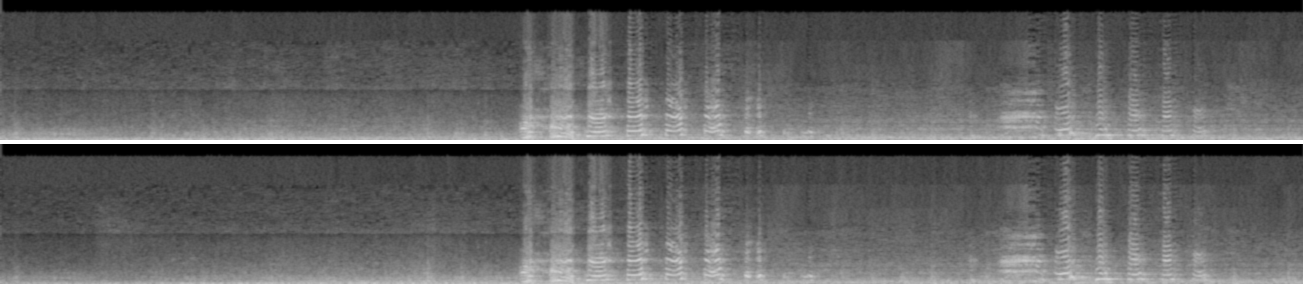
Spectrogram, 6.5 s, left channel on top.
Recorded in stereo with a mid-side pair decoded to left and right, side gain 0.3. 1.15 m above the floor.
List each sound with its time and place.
2.6 s laughter: 10° left, 1.5 m; by 6.2 s 40° right, 3 m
